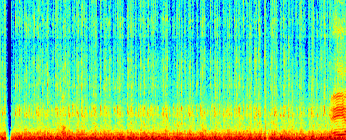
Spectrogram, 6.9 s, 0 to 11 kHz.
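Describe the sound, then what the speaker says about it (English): A car engine with stock manifold and a 3-inch straight pipe exhaust without mufflers idles after a cold start, a loud, rough, steady rumble with people talking over it. "We'll dedicate this cold start to Dave right here."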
